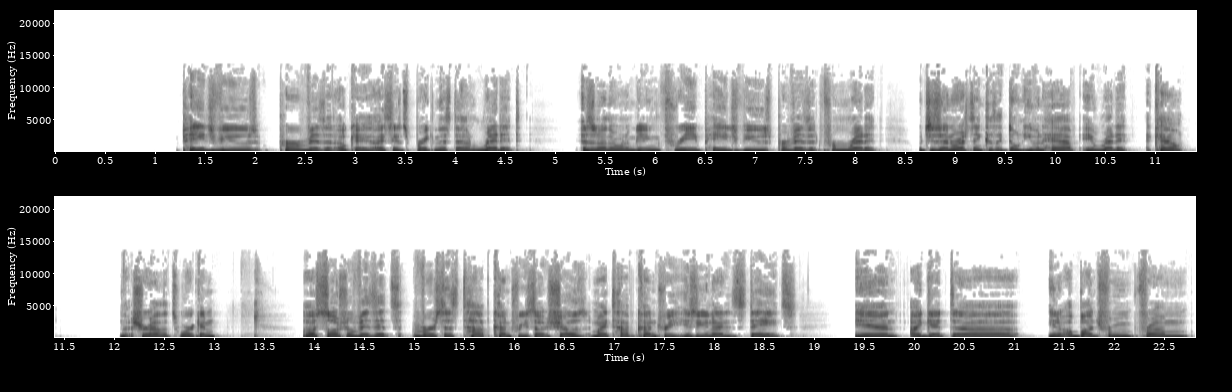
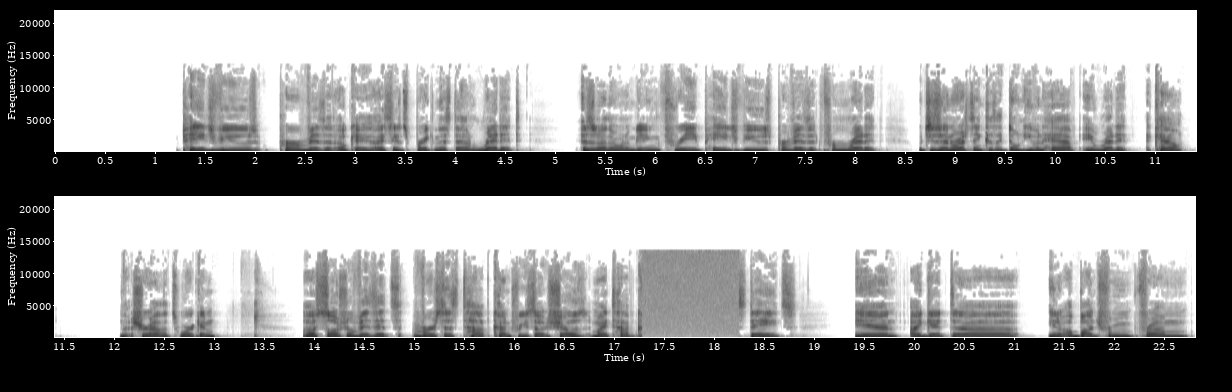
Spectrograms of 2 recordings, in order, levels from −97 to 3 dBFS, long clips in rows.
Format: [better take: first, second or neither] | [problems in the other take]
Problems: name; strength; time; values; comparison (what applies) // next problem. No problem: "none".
first | audio cutting out; filled with static; at 17 s for 1 s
